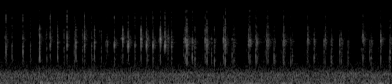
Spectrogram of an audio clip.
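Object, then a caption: Mechanical keyboard with plastic keycaps. Fingertips type quickly on a compact mechanical keyboard with a purple case and white and dark plastic keycaps. They make a steady run of sharp, bright clicks centred near 3 kHz, each dying away almost at once. A soft, constant low hiss lies underneath.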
